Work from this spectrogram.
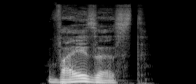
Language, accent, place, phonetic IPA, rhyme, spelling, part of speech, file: German, Germany, Berlin, [ˈvaɪ̯zəst], -aɪ̯zəst, weisest, verb, De-weisest.ogg
- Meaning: second-person singular subjunctive I of weisen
